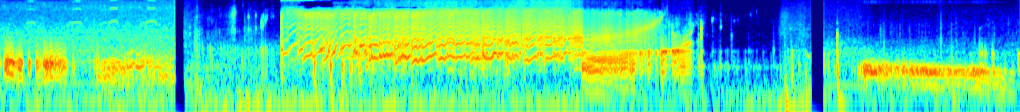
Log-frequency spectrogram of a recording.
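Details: Girl's stomach growling: low bubbling rumbles give way to a long, squeaky, gurgling swell with rising and falling tones, then further soft rumbling; borborygmi.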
